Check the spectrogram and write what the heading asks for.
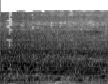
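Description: A racing touring car's engine running steadily under a constant hiss, with no clear rise or fall in pitch.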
